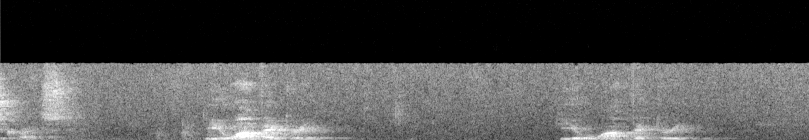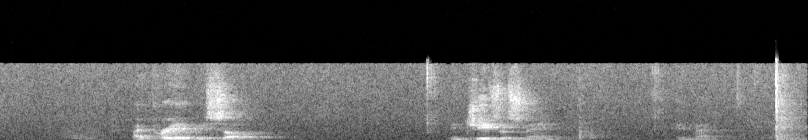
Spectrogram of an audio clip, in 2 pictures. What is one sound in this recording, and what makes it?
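An older man speaks slowly and calmly in short phrases, in a room with a slight echo.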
